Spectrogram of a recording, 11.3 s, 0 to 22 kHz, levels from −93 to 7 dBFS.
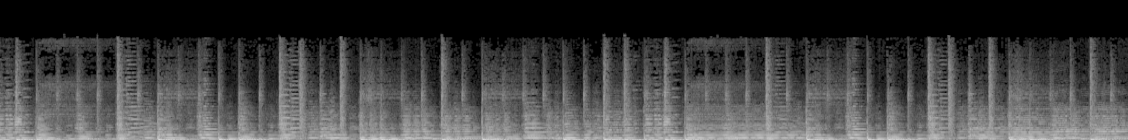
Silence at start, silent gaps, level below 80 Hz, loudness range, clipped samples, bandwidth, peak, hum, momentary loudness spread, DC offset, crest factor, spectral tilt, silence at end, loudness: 0 s; none; -20 dBFS; 1 LU; under 0.1%; 16.5 kHz; -2 dBFS; none; 4 LU; under 0.1%; 16 dB; -5 dB/octave; 0 s; -19 LUFS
